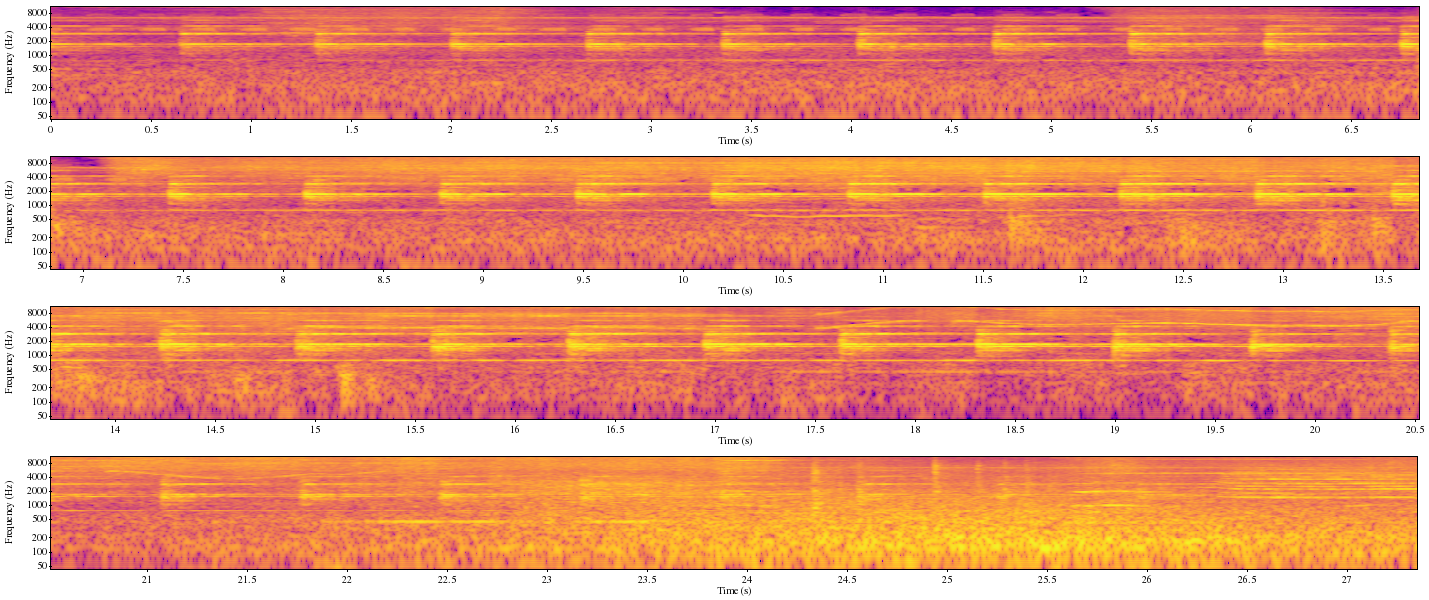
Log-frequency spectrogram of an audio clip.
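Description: An NJ Transit commuter train's bell rings steadily, about one and a half strokes a second, growing louder as the train approaches. A wavering high squeal comes in briefly near the end of the ringing, and then the low rumble of the double-deck cars rolling past builds.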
